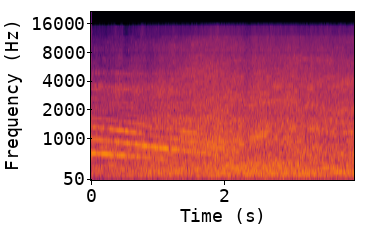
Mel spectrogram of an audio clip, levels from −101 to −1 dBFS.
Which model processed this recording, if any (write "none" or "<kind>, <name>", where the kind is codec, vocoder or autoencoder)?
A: none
